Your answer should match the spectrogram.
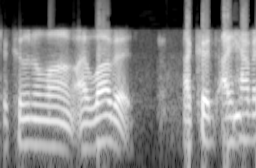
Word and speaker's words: Tikkun Olam: Tikkun Olam. – Tikkun Olam? How do you spell it? – That's right. T-I-K-K-U-N.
